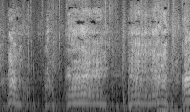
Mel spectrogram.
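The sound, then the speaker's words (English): A cartoon dog growls and snarls in rough, throaty bursts, three loud outbursts over two seconds with brief dips between, prominent with no talking. “The crazy dog.”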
